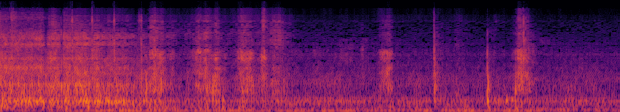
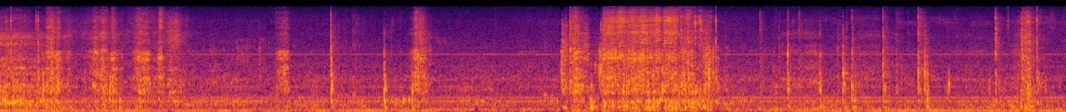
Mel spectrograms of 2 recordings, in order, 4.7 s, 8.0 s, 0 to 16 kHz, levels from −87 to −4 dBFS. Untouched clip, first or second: second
